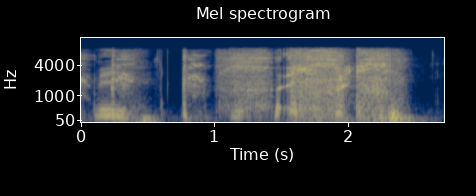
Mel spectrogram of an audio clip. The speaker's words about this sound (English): Quit coughing in the microphone.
